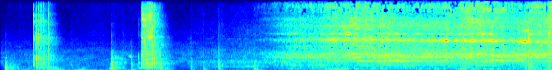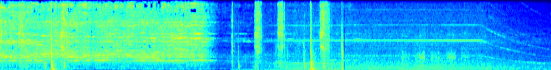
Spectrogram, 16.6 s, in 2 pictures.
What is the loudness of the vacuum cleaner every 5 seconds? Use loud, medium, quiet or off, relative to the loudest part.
medium, off, loud, loud.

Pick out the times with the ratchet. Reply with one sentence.
The ratchet can be heard from 0.1 to 2.6 s, from 7.8 to 9.3 s and from 11.8 to 13.5 s.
